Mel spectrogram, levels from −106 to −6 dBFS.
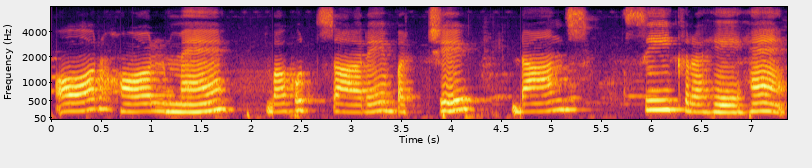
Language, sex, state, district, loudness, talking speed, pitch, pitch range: Hindi, female, Rajasthan, Jaipur, -12 LUFS, 80 wpm, 220 Hz, 205-255 Hz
